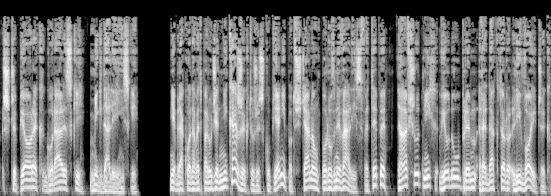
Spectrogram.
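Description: Male audiobook narrator, low and husky, very lively intonation. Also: dry recording, clean studio sound.

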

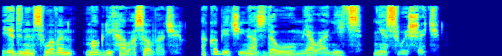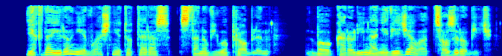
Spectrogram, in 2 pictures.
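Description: Male audiobook narrator, deep voice, husky, lively intonation, dry close sound. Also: measured pace, no echo. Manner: expressive storytelling. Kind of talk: scripted narration.

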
